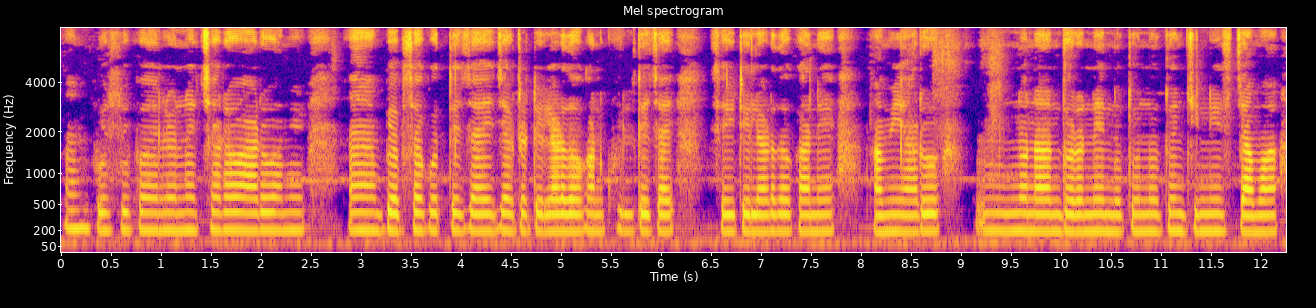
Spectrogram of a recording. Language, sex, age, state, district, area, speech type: Bengali, female, 45-60, West Bengal, North 24 Parganas, rural, spontaneous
